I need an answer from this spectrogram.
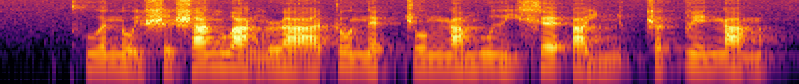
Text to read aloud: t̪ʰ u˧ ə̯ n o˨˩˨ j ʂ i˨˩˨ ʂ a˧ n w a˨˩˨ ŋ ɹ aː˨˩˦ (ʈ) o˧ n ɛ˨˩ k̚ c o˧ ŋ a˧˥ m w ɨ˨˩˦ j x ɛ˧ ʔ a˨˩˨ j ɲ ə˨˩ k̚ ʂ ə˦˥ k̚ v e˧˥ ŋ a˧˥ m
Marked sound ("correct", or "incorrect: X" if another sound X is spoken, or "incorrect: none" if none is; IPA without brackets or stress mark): correct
